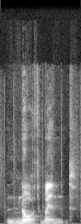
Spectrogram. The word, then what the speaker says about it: North Wind: Wind by the way doesn't it sound much better if you pronounce that last word North Wind as one word with the accent slightly on the first syllable North Wind yeah that's kind of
